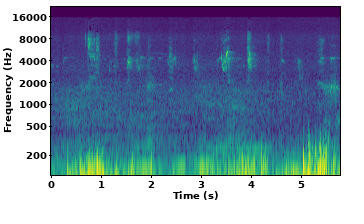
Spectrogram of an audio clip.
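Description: Assorted local birds, crows among them, call and chirp in scattered short bursts over a steady low outdoor rumble, fairly distant and moderately faint, with no talking.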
